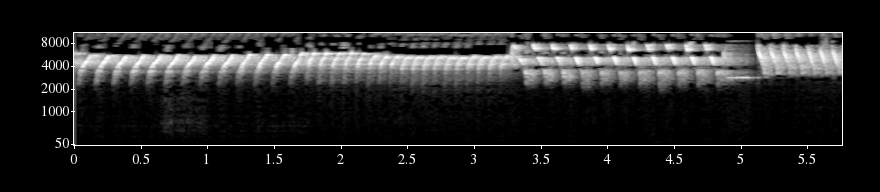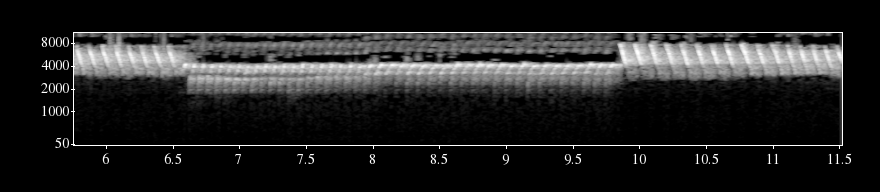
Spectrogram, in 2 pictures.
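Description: Timbrado Español canary of the Galindo line singing without a break: a chain of rapid trilled phrases, each held for one to three seconds before switching to a new pitch and texture, with a lower, smoother rolling phrase in the middle. It is a tutor song for teaching young canaries.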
